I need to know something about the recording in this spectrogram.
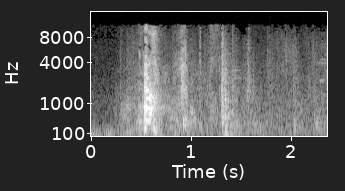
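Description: A dog barks three times in quick, uneven succession, the first bark loudest and sharpest, the later ones a little softer, with a low background murmur and no voices.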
